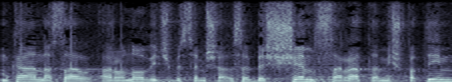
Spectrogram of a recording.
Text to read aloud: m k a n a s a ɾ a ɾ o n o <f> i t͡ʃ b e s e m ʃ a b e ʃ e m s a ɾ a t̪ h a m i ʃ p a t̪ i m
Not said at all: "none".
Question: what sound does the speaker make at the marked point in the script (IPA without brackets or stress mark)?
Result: v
